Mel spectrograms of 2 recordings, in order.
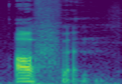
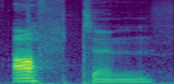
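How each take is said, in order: First: The t sound in the middle is dropped. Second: The t sound in the middle is pronounced. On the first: "the person drops the t sound" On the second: "instead of saying often"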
